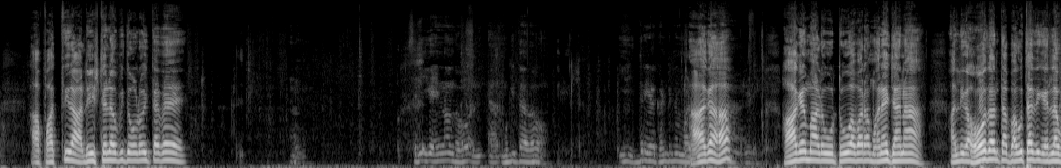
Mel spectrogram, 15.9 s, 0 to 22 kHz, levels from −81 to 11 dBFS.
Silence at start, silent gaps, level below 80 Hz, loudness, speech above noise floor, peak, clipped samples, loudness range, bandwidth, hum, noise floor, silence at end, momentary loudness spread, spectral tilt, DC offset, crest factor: 0.05 s; none; -40 dBFS; -13 LUFS; 41 dB; 0 dBFS; under 0.1%; 24 LU; 17.5 kHz; none; -55 dBFS; 0 s; 24 LU; -5.5 dB/octave; under 0.1%; 16 dB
